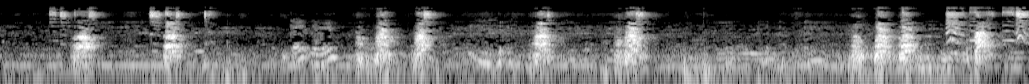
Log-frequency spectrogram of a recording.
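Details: A French Bulldog barks at a balloon with a squeaky toy in his mouth, giving short, muffled barks in uneven bursts, with a person speaking briefly.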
